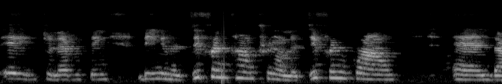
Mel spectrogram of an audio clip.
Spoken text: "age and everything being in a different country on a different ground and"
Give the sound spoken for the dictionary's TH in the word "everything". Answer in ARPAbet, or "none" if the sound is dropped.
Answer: TH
